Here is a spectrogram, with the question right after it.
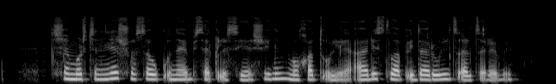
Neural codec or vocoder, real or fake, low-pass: none; real; 9.9 kHz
